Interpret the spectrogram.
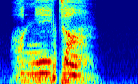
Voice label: おにいちゃん, kawaii voice; ASMR; 二人称; 1200 kawaii voice!!

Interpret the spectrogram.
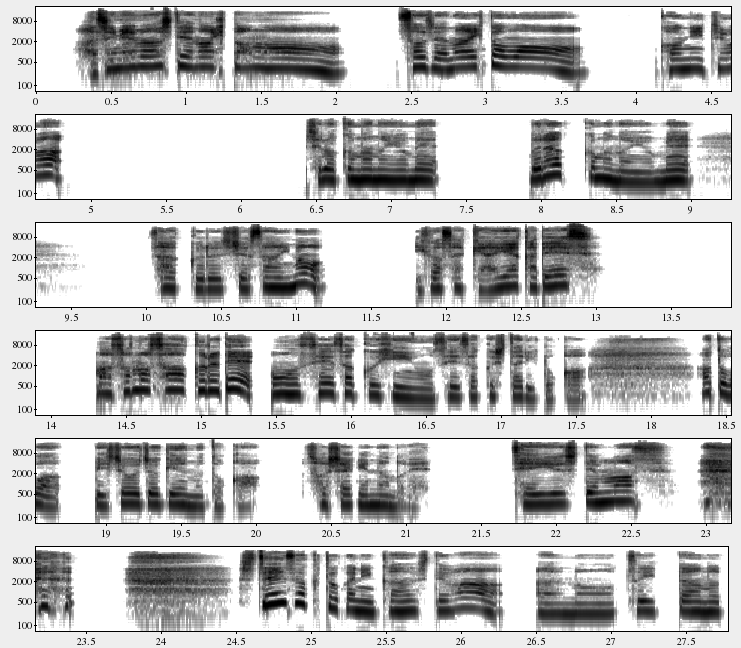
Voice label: フリートーク

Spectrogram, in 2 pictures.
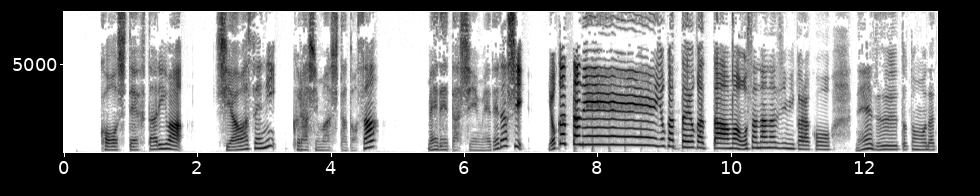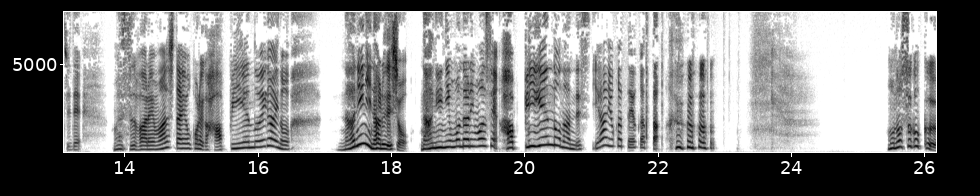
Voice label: フリートーク, ASMR

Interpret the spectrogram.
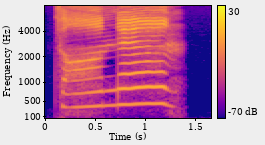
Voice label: "ざーんねーん", kawaii voice; ASMR; 色々なワンショット

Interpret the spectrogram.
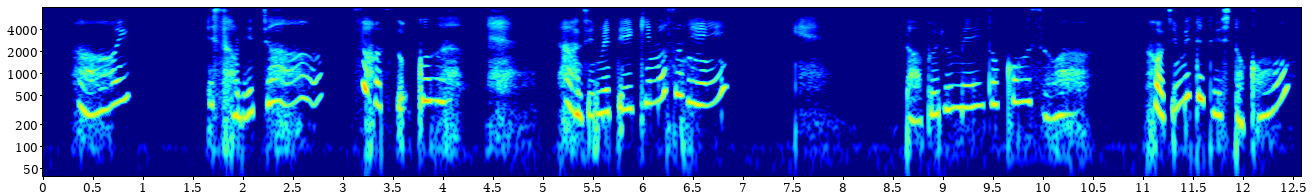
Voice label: Wメイドコース, ASMR

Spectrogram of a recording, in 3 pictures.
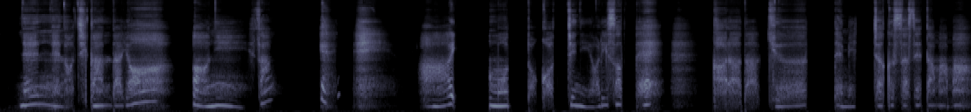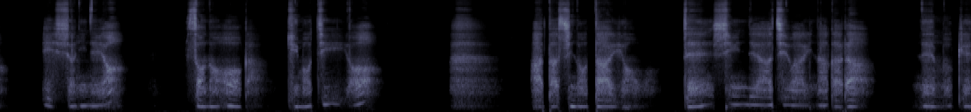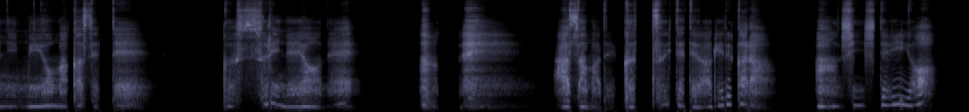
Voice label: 安眠用添い寝（右耳）, ASMR

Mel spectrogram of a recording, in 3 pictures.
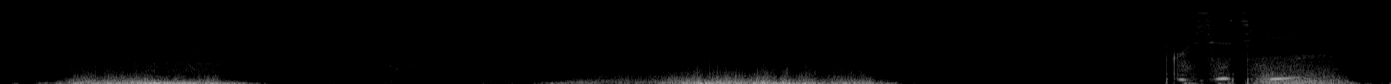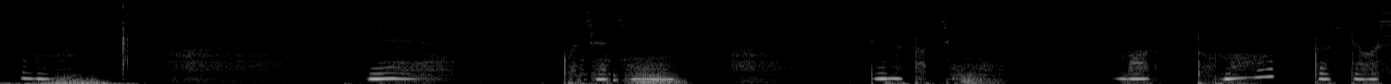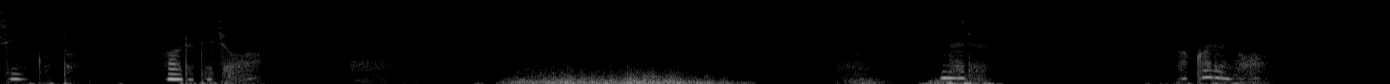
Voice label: ささやき耳舐め, ASMR; ささやき耳舐め足コキ

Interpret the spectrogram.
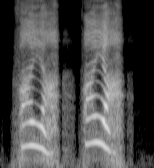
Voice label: ファイア ファイア, kawaii voice; 音ゲー

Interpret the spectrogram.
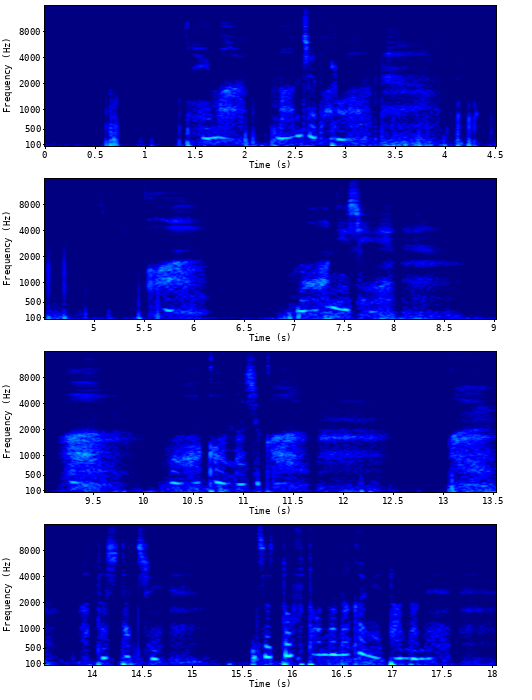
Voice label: ピロートーク, ASMR; 二人だけの秘密ね

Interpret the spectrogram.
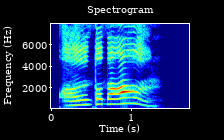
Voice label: カウントダウン, kawaii voice; 音ゲー

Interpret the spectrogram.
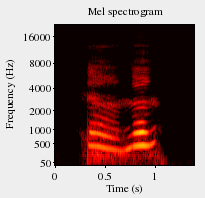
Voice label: るんるんっ, kawaii voice; ASMR; 色々なワンショット

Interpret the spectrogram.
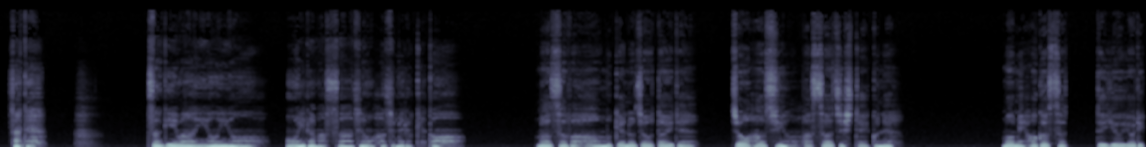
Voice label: ラブラブ上半身オイルマッサージ (SE無し), ASMR

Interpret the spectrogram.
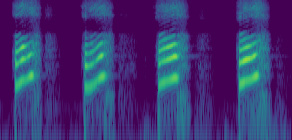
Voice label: おっおっ, kawaii voice; ASMR; 合いの手; 1200 kawaii voice!!

